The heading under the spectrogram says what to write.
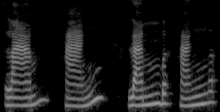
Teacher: Final B and G ceased to be pronounced after nasal sound.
